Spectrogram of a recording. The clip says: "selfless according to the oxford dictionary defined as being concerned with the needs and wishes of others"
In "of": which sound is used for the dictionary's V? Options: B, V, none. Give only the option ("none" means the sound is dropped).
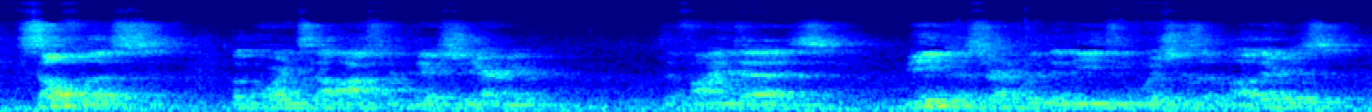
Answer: V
